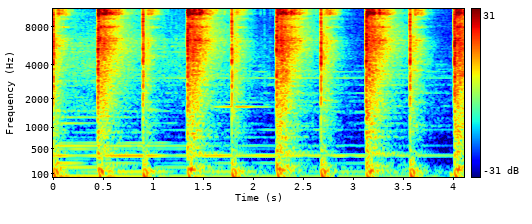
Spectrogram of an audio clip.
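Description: Live band music in a stripped-back passage without singing: drum hits on a steady beat, about two a second, over a held low note.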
